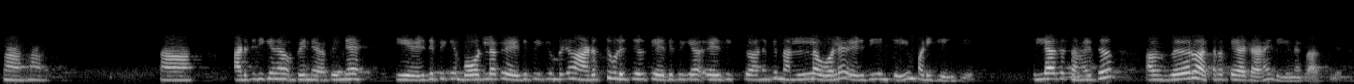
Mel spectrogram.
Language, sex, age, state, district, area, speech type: Malayalam, female, 30-45, Kerala, Kollam, rural, conversation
